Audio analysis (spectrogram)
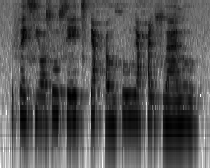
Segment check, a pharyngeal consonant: present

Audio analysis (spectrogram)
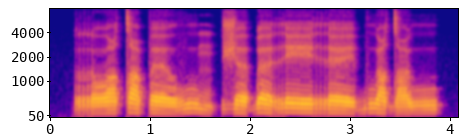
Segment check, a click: absent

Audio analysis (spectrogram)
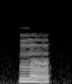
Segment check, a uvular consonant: absent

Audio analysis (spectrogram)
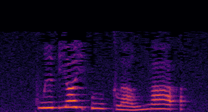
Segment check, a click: absent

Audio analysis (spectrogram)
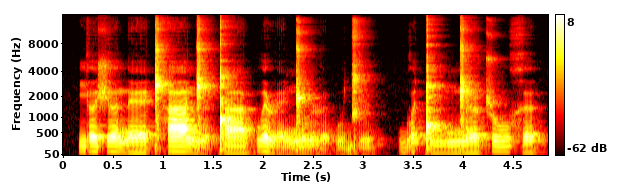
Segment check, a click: present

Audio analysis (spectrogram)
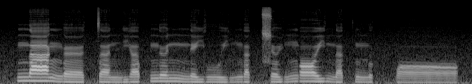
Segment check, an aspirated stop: absent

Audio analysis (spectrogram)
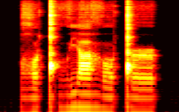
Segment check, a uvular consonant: present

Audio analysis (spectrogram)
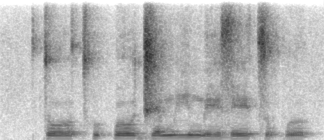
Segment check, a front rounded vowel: absent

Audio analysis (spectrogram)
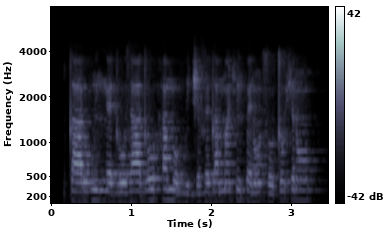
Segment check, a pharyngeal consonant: absent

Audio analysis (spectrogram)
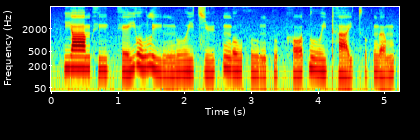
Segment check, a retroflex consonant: absent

